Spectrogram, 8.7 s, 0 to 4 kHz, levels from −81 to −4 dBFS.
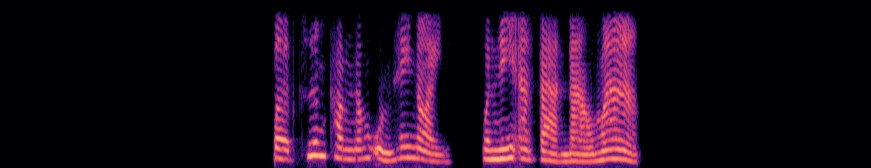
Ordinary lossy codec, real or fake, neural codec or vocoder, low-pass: none; fake; codec, 16 kHz, 2 kbps, FreqCodec, smaller model; 3.6 kHz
